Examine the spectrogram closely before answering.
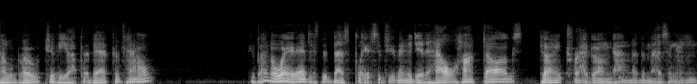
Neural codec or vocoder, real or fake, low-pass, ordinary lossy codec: codec, 24 kHz, 1 kbps, SNAC; fake; 7.2 kHz; Opus, 64 kbps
